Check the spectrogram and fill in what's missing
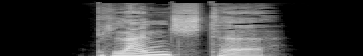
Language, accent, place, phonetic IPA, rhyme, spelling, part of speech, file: German, Germany, Berlin, [ˈplanʃtə], -anʃtə, planschte, verb, De-planschte.ogg
- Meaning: inflection of planschen: 1. first/third-person singular preterite 2. first/third-person singular subjunctive II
